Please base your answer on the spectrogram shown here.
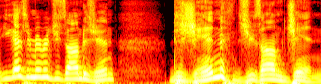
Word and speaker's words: Juzam Djinn: Juzam Djinn. You don't pronounce the D, dummy.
